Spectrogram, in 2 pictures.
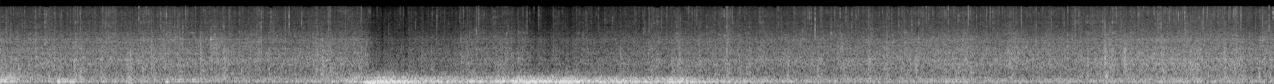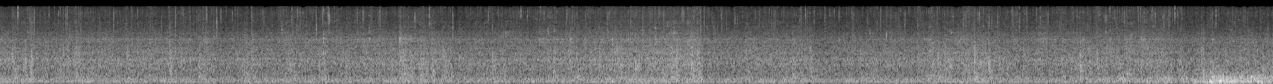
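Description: Steady rain hissing throughout. About four seconds in, a low rumble swells for a few seconds.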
